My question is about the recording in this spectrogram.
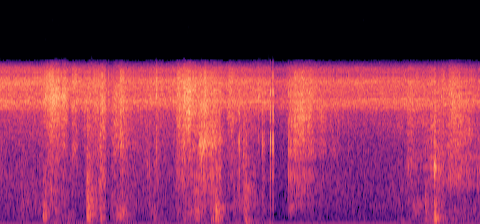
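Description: Steady hiss with scattered rustles and light knocks from a handheld camera being moved about and bumped, with a sharper knock about six and a half seconds in.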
